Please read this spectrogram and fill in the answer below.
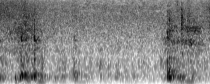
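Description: Faint handling sounds: a few light clicks and taps as the metal heat-sink plates and screws are moved about by hand, over a faint steady low hum.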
